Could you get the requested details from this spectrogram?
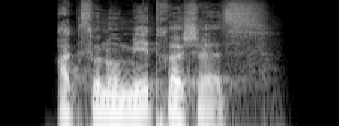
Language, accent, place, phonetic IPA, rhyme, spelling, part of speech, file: German, Germany, Berlin, [aksonoˈmeːtʁɪʃəs], -eːtʁɪʃəs, axonometrisches, adjective, De-axonometrisches.ogg
- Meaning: strong/mixed nominative/accusative neuter singular of axonometrisch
